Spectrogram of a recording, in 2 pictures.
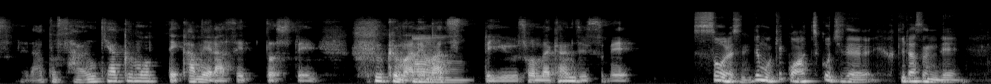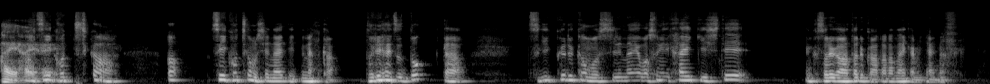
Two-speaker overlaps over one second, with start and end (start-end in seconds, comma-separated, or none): none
